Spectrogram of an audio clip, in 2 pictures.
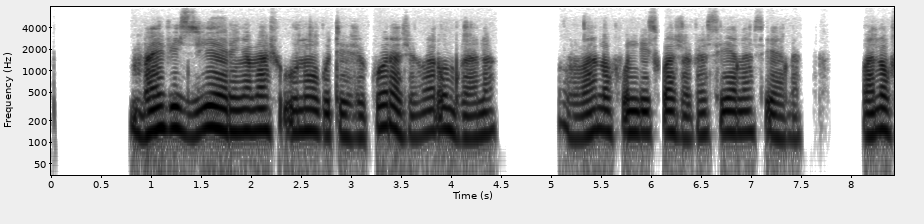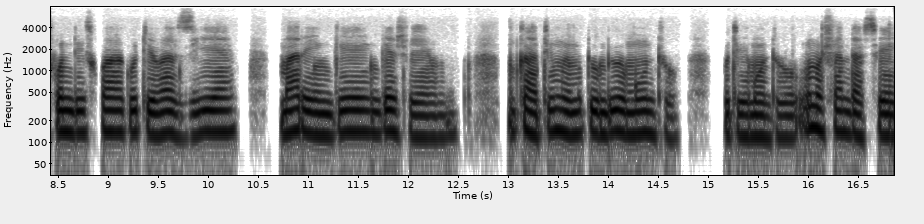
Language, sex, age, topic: Ndau, male, 18-24, education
